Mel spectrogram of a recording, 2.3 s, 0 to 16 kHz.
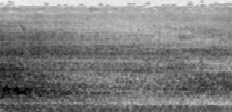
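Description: Honda CBR1000RR's inline-four engine idling at a standstill, a low steady hum.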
